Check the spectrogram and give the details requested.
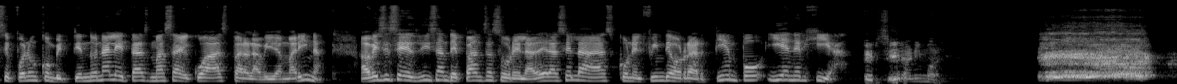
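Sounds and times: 
speech: 0:00.0 - 0:09.5
deep rough bear growl: 0:10.4 - 0:11.7.

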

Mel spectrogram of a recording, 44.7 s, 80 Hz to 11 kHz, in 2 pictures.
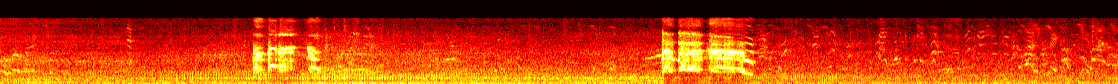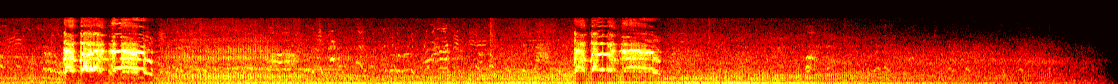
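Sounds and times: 
children playing along a riverbank in Laos: 0:00.0 - 0:05.1, 0:06.0 - 0:13.3, 0:14.8 - 0:23.7, 0:24.8 - 0:33.9, 0:34.7 - 0:43.3
soft outdoor hum: 0:00.0 - 0:44.6
rooster crowing: 0:05.0 - 0:06.7, 0:13.1 - 0:15.2, 0:23.6 - 0:25.5, 0:33.8 - 0:35.7.

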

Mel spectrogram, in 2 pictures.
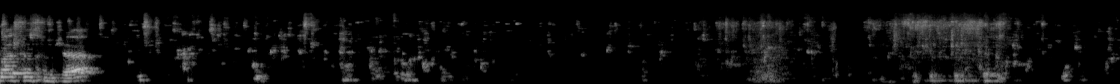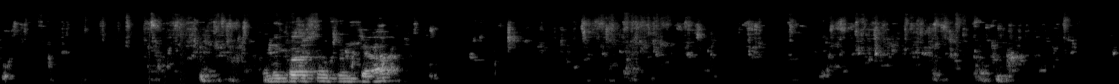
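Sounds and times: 
water splashing gush as it is squeezed out: 0:00.0 - 0:04.5, 0:07.0 - 0:11.5, 0:12.6 - 0:15.2, 0:16.9 - 0:22.0
speech: 0:00.0 - 0:04.6, 0:09.2 - 0:11.4, 0:13.2 - 0:15.3
water dripping and trickling as it is squeezed out: 0:00.0 - 0:22.3.

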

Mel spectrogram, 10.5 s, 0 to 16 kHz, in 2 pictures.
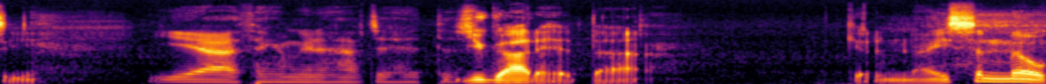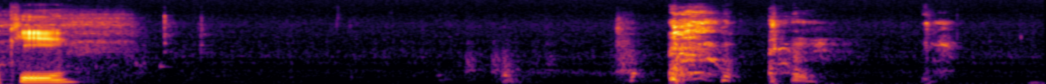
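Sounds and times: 
speech: 0:00.0 - 0:03.4, 0:04.2 - 0:05.8, 0:07.8 - 0:09.4
person coughing harshly: 0:08.6 - 0:10.1.

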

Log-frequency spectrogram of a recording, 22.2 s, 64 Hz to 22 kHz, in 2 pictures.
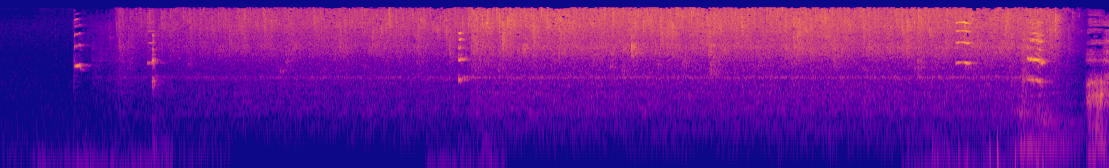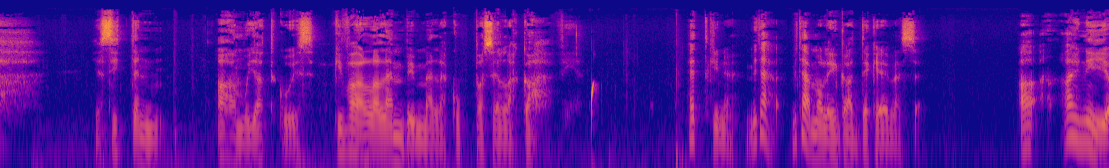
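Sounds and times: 
small squeaks and clicks of a shower starting and shutting off: 0:00.7 - 0:01.7, 0:04.6 - 0:04.8, 0:09.6 - 0:10.6
shower running: 0:00.8 - 0:10.9
speech: 0:12.1 - 0:16.7, 0:18.0 - 0:20.4, 0:21.3 - 0:22.1.

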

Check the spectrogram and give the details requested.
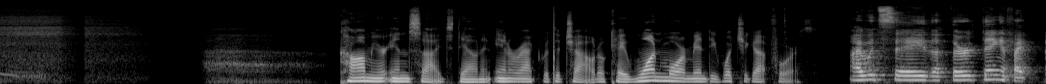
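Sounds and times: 
slow deep human breathing: 0:00.0 - 0:03.4
speech: 0:03.4 - 0:10.4.

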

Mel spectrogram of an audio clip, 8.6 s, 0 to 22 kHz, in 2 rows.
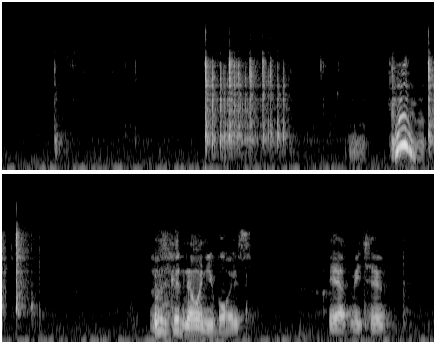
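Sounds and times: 
d20 dice rolling on a hard tabletop: 0:02.0 - 0:03.0
speech: 0:06.0 - 0:06.9, 0:07.6 - 0:08.3.

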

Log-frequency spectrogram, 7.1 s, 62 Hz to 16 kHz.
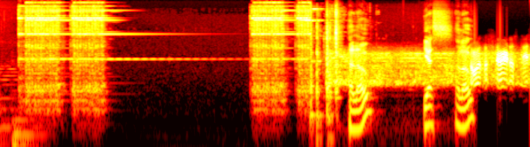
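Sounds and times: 
old-style telephone bell ringing: 0:00.2 - 0:04.7
speech: 0:04.3 - 0:06.5.

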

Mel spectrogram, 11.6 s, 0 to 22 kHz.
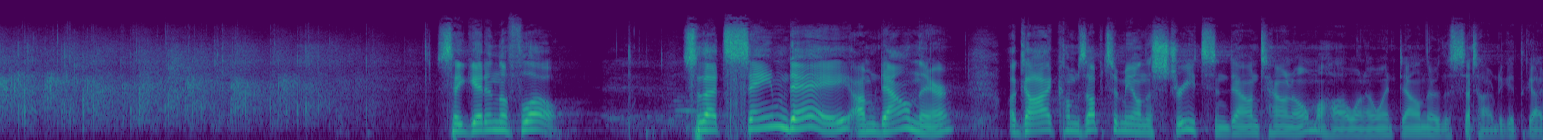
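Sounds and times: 
audience clapping hands in praise: 0:00.0 - 0:03.1
speech: 0:03.3 - 0:04.3, 0:05.2 - 0:11.5.

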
